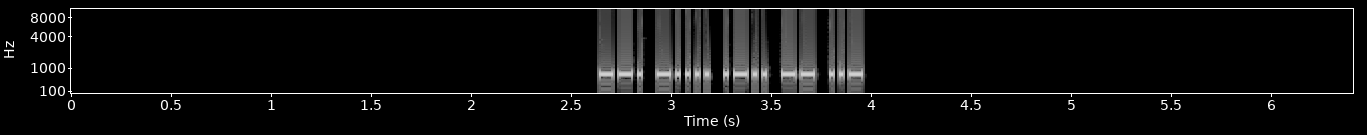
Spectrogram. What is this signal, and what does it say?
Morse code, heard as a keyed tone, about 51 wpm, 700 Hz. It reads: G6LMU
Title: DXCC-100 Call Signs - 5 Characters - Repeated 3x - 50wpm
